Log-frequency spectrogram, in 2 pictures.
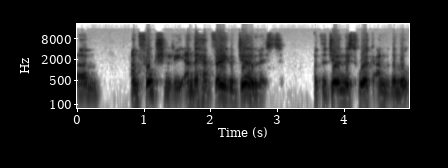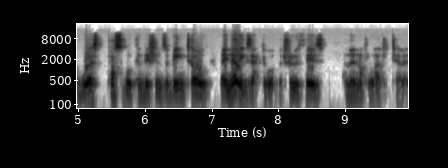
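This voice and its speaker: Talking at a very fast pace, a man's voice swings widely in loudness. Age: 60s. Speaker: journalist. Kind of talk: panel discussion. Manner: halting.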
